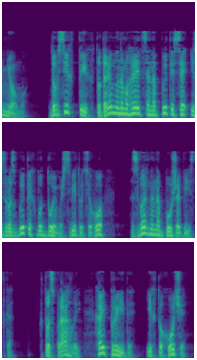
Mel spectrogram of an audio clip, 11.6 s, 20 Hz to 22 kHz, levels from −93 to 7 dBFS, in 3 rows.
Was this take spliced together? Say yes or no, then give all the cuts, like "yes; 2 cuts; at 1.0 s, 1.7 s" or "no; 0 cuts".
no; 0 cuts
